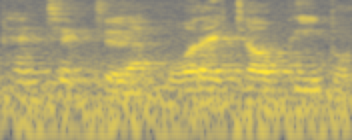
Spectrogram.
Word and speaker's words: Penticton: to spell it is you start with a pen that you write with, and then you have a tick, okay, like you get in your hair, and then a ton, which is a weight.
